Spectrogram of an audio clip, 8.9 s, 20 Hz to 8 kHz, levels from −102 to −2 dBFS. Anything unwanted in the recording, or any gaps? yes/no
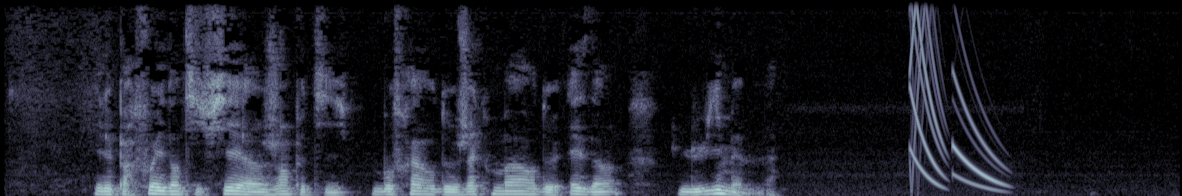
yes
